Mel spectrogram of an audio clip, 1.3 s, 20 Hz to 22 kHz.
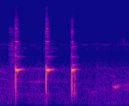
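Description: Two fired clay bricks are knocked together three times, each strike giving a short, sharp metallic clink with a clear ringing tone near 1.5 kHz and bright overtones that fade almost instantly. The metallic ring marks the bricks as properly burnt, good-quality bricks.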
